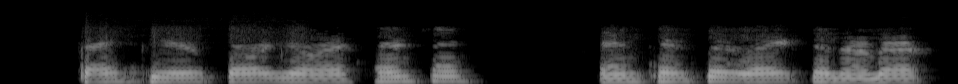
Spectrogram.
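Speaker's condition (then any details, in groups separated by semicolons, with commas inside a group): ALS; progressive degenerative motor neuron disease, no known cure; expected loss of speech, swallowing, arm and leg movement within a few short years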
